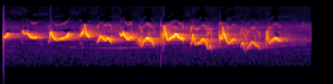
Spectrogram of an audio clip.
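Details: A wild ultramarine grosbeak singing in nature: one rich, warbled phrase of about ten quick slurred whistles lasting three seconds, drifting slightly lower toward the end; no other sounds.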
